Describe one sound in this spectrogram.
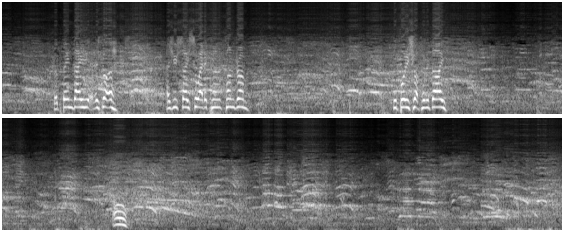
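A crowd shouts and cheers in a large hall.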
